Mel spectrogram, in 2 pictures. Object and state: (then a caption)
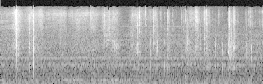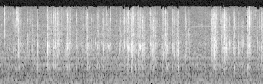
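Paper-wrapped cardboard box. A Pastiglie Leone paper-wrapped cardboard candy box is turned in the hands while long nails scratch and tap the wrapper. The result is a steady run of bright, crisp crinkles and short, sharp ticks over a low hum. The box stays the same throughout.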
